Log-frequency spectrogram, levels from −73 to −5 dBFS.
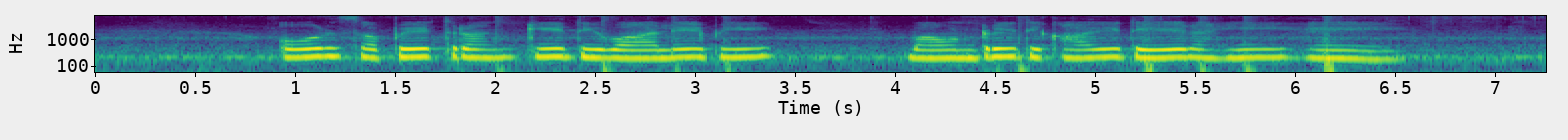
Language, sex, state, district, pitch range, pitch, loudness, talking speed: Hindi, female, Rajasthan, Jaipur, 215-230 Hz, 225 Hz, -14 LUFS, 90 wpm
